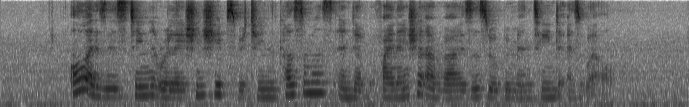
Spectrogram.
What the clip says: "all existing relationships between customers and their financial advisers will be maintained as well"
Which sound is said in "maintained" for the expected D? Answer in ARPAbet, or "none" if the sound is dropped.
D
